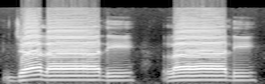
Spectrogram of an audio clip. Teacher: Panjangnya adalah 2 harokat. Yaitu kita memanjangkan lamnya. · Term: mad tabi'i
